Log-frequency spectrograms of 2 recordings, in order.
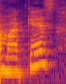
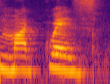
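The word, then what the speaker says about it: Márquez: You are not going to pronounce it as Marquez, it's Marquez, like pretend that there's a K over there, and it is Marquez.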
